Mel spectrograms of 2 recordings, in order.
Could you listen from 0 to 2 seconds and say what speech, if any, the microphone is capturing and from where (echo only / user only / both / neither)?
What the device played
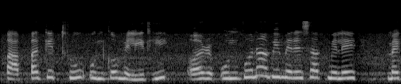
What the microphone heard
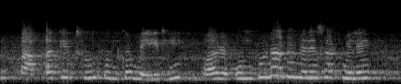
echo only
